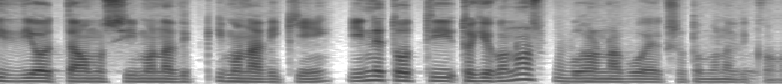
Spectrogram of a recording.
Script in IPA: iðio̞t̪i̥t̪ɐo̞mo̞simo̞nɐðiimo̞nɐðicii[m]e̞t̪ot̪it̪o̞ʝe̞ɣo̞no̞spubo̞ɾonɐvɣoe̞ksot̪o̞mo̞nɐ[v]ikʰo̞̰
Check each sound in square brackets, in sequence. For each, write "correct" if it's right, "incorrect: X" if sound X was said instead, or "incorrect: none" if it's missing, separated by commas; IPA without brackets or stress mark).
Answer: incorrect: n, incorrect: ð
